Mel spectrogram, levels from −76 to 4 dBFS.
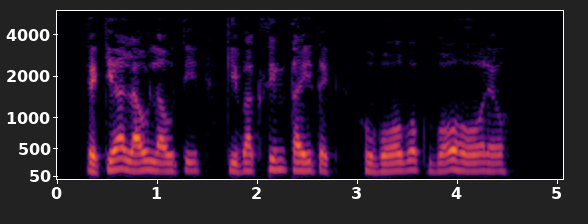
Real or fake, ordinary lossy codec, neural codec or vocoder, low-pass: fake; MP3, 24 kbps; codec, 16 kHz, 8 kbps, FreqCodec, larger model; 5.4 kHz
